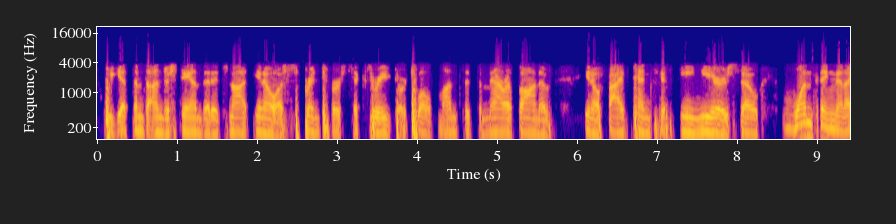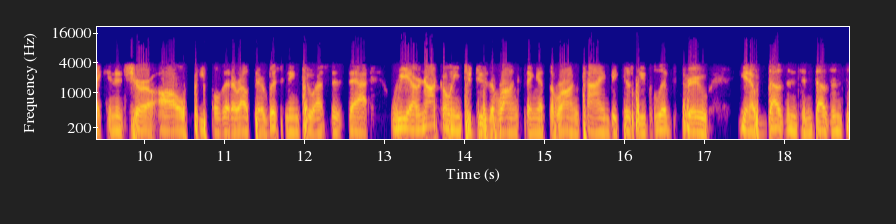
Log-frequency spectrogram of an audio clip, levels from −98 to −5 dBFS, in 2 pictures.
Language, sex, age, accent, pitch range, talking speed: English, male, 50-69, American, 80-95 Hz, 220 wpm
